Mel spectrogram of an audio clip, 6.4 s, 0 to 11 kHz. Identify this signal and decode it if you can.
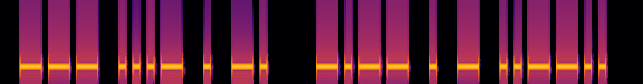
Morse code, heard as a keyed tone, about 17 wpm, 700 Hz. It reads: OVEN YET?
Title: Sentences from Top 1000 Words - Review Part 4 - 17wpm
